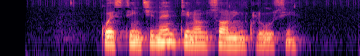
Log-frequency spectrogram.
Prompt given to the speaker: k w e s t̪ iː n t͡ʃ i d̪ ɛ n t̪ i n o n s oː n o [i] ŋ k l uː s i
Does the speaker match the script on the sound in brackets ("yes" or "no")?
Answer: yes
